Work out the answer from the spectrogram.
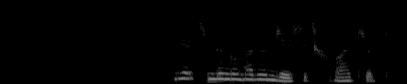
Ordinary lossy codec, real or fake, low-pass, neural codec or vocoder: none; fake; 7.2 kHz; codec, 16 kHz, 0.5 kbps, X-Codec, HuBERT features, trained on LibriSpeech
